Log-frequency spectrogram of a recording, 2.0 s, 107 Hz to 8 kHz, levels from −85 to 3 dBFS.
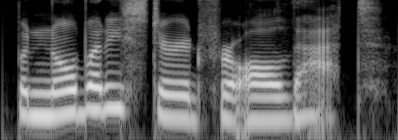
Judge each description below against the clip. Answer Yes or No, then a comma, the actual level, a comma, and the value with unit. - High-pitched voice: Yes, high, 235 Hz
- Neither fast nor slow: Yes, average, 180 wpm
